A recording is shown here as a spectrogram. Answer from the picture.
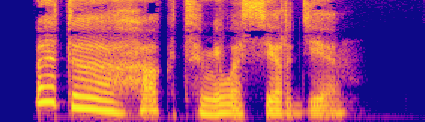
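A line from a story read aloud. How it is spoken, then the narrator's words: Sighing. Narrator (Russian): вздохнул композитор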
